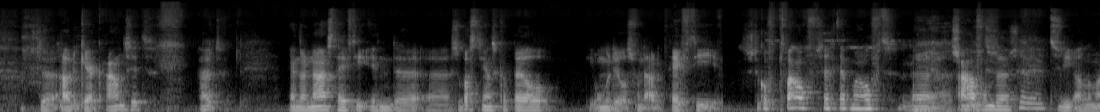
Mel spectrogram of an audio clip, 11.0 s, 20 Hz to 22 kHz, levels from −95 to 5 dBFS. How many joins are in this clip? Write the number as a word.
two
